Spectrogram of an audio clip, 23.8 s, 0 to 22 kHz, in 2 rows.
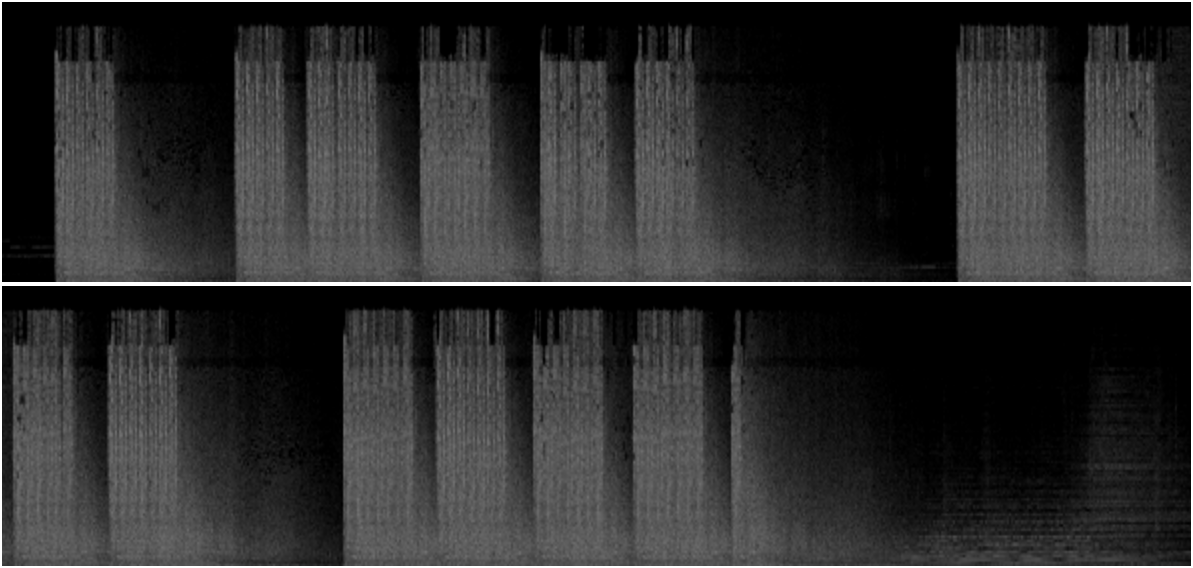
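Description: Sustained bursts of automatic assault rifle fire in Mass Effect 1 Legendary Edition, three long loud rattling volleys separated by brief pauses, the last trailing into a ringing tonal decay.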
